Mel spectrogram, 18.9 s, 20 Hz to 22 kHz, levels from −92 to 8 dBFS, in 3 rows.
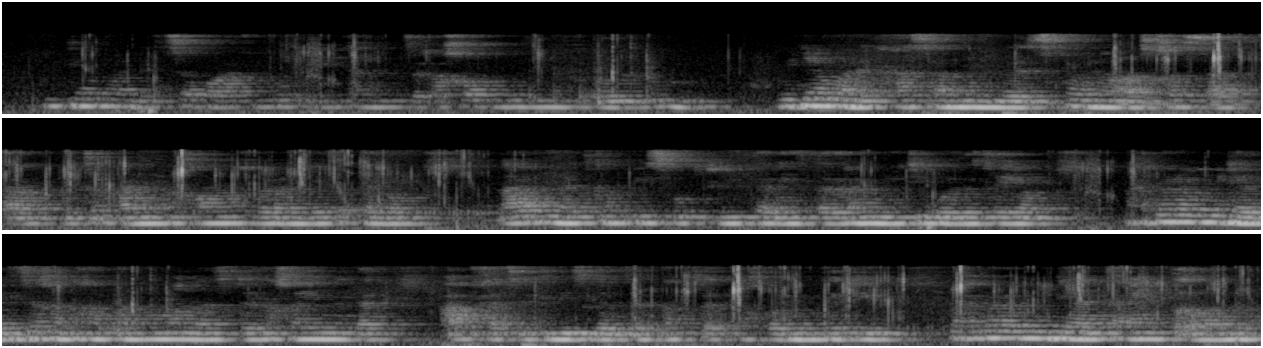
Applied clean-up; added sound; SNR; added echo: none; Chewing, mastication; 12 dB; reverberation time 0.6 s.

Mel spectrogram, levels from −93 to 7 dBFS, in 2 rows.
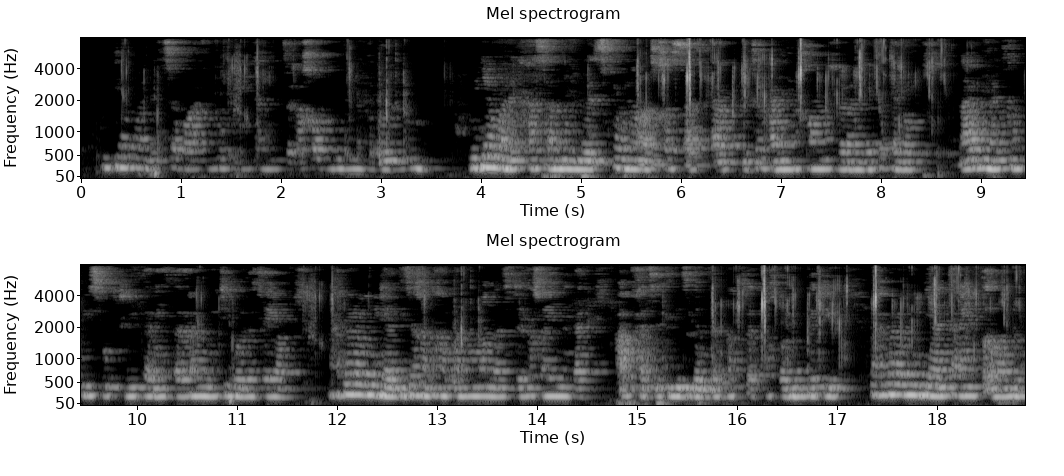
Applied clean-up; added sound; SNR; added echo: classical method WPE with log-MMSE.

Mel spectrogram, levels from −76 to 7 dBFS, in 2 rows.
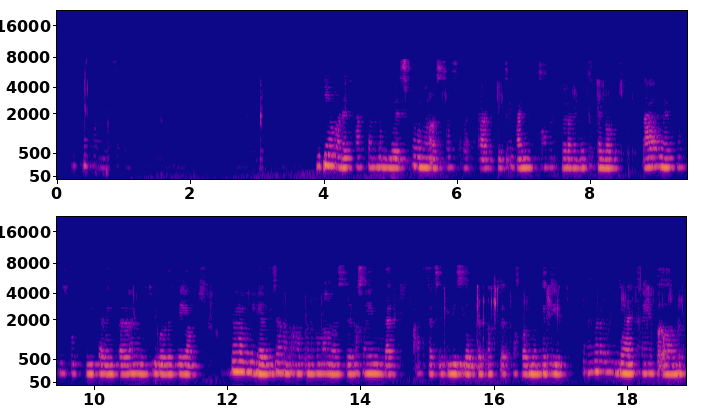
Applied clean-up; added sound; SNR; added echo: neural mask model DeepFilterNet 3.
